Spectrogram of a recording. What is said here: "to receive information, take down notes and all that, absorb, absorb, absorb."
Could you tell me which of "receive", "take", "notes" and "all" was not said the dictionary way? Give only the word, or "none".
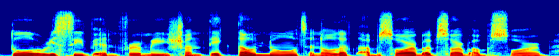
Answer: none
